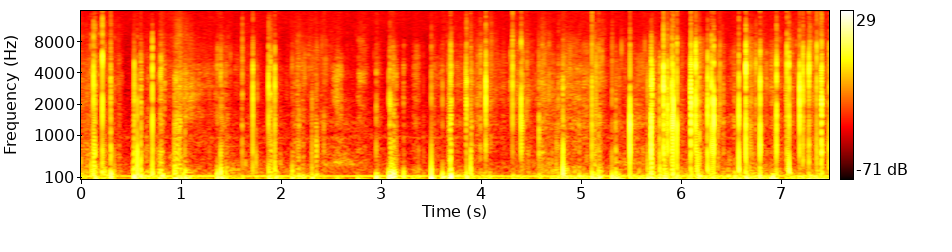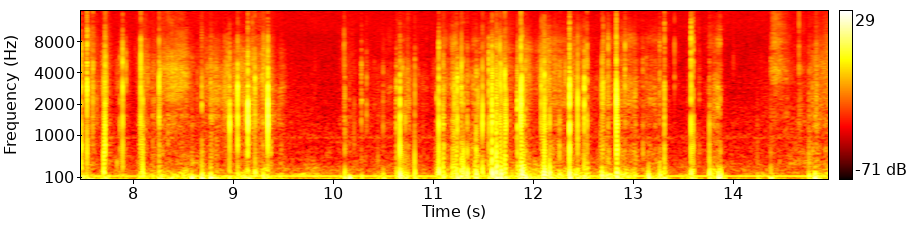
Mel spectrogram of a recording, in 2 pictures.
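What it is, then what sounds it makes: Sequin fabric patch. Long acrylic nails scratch across the sequins of a green sequin cactus patch held up in both hands, making a dense stream of quick, dry, crinkly clicks and scratches. The clicks are bright and crackling, running continuously with brief quieter gaps, over a steady low hum.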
